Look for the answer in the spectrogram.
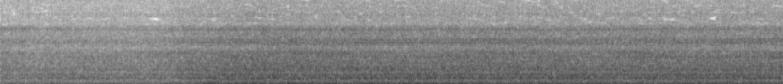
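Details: York gas furnace, after fitting a White-Rodgers All-Spark universal ignition module: steady low hum building to an even, constant drone with no rattle or wobble as the inducer fan runs normally through pre-purge before sparking and lighting.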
